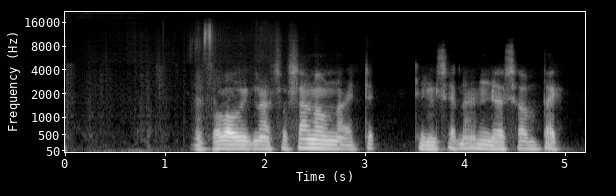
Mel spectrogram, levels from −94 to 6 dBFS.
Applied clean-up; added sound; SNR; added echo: neural mask model DeepFilterNet 3.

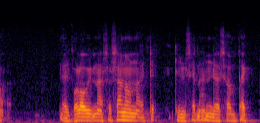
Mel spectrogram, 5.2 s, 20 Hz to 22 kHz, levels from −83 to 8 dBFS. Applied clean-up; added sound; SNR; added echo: none; none; none; none.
